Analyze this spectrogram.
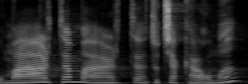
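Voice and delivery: gentle reassurance to calm her down. Shown as a demonstration.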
